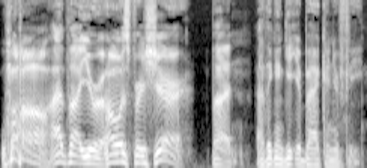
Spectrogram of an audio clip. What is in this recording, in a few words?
revive friend, voice, biker; Left 4 Dead 2; survivor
